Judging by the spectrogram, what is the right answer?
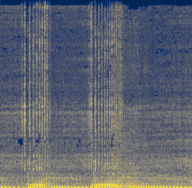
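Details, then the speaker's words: Yamaha Mio Soul scooter just fitted with a Supra carburetor, choke turned down, throttle test; even idle putter then two quick blips that rise cleanly and settle without stumbling: normal throttle response. "terus kita turun nih coknya ini tadi dengerin suara mesinnya ya nah G kita tes gas"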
